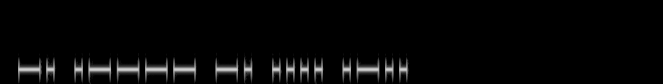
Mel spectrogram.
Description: Morse code, heard as a keyed tone, about 17 wpm, 700 Hz. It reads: N1NHL
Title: USA Call Signs - 5 Characters - Repeated 2x - 17wpm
